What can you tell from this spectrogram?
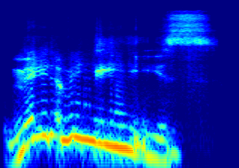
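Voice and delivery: drawn-out stand announcing itself; stand's introduction voice. Acted. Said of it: "And goes".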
